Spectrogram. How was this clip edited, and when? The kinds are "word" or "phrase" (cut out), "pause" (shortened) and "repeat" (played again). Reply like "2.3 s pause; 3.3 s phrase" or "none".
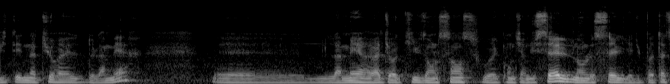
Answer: none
